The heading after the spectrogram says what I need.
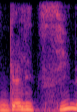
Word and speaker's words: Galitzine: Bonjour, je prononce Galitzine. Est-ce que c'est comme ça qu'il faut le prononcer votre nom ? Tout à fait.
